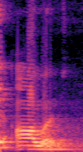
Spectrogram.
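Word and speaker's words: hour: silent है इस तरह से यहां पे देखिए अवर और इन सभी में क्या है हा साइलेंट है लेकिन यही पे आप देखिए दूसरी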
